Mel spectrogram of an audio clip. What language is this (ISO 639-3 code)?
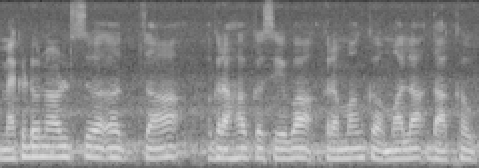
mar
